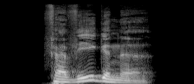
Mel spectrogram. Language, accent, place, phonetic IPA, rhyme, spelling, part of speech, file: German, Germany, Berlin, [fɛɐ̯ˈveːɡənə], -eːɡənə, verwegene, adjective, De-verwegene.ogg
- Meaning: inflection of verwegen: 1. strong/mixed nominative/accusative feminine singular 2. strong nominative/accusative plural 3. weak nominative all-gender singular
